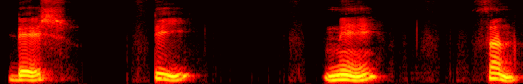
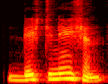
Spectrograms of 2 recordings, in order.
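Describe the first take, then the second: First: destination very slowly as des-ti-ne-son; long pauses between each syllable of destination. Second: Said in the usual way. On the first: Shown as a demonstration. Teacher drilling learners, destination in very slow separate syllables.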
